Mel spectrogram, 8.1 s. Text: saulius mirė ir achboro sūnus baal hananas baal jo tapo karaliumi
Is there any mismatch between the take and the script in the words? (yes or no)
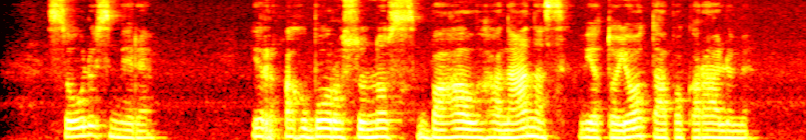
yes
